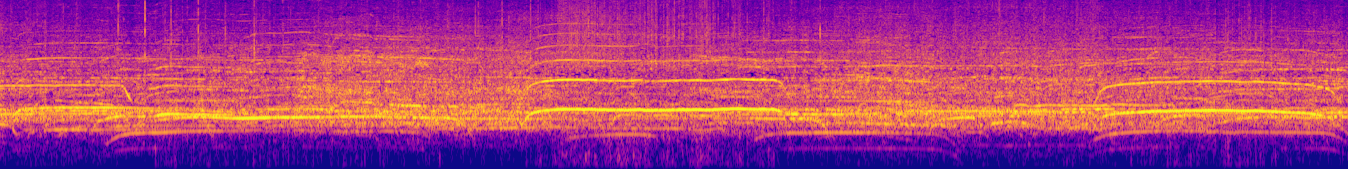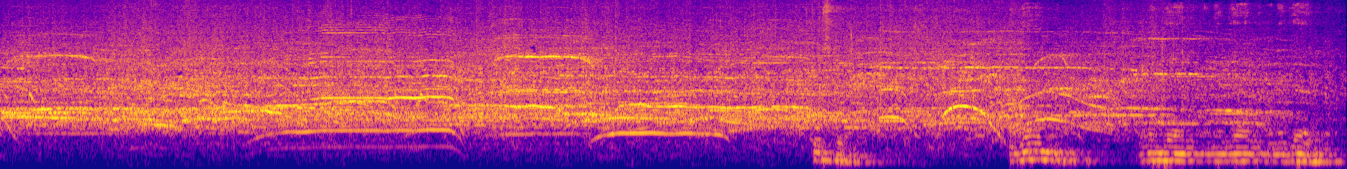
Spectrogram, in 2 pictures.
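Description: Concert crowd cheering and whooping between songs, many voices holding long shouts at different pitches. A low rumble joins about four seconds before the end.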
